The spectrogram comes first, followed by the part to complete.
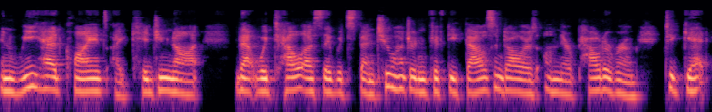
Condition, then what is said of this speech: None; typical speech.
